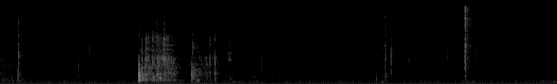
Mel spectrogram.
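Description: Quiet handling noises as a Samsung Galaxy S7 is pressed into a Spigen Neo Hybrid TPU case: a brief rustling scrape, then a few small clicks, the sharpest near the end as the case snaps onto the phone.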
